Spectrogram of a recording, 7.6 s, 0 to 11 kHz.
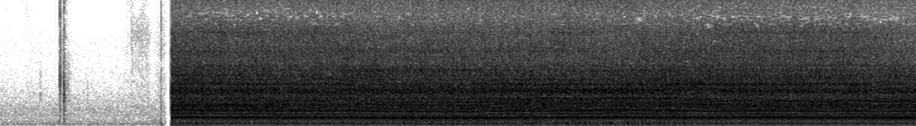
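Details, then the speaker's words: Troy-Bilt TB32EC two-stroke trimmer that bogged at full choke-open, at sea level: high-speed screw turned in fully then backed out until maximum sounding power; steady high-pitched full-throttle scream holding even. "Depress the throttle here all the way. And with it, press all the way. Unscrew this until you hit maximum sounding power."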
